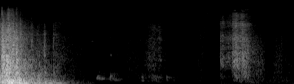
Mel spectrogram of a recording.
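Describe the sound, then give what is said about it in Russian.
A man slams a study door shut with one loud, heavy thud that rings out briefly, followed by quiet, faint knocks and a short, softer rustling scrape a moment later. “кричишь ты, и он хлопает дверью кабинет.”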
